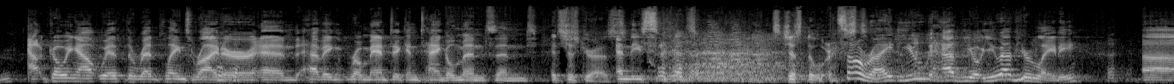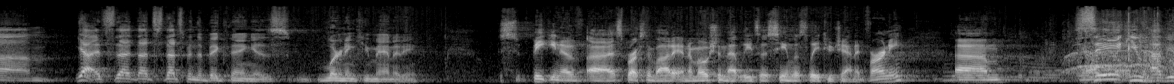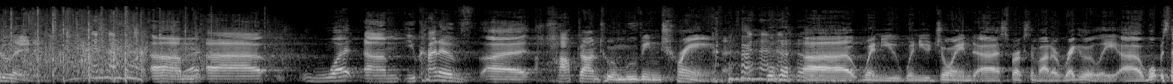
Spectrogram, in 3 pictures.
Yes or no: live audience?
yes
